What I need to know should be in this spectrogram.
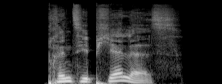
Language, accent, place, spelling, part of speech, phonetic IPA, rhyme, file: German, Germany, Berlin, prinzipielles, adjective, [pʁɪnt͡siˈpi̯ɛləs], -ɛləs, De-prinzipielles.ogg
- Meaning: strong/mixed nominative/accusative neuter singular of prinzipiell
